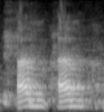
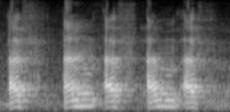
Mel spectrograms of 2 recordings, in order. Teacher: الشفتين ام ام قولوا ام ام والواو من الشفتين او او الميم من الشفتين والفاء من باطن الشفه السفلى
